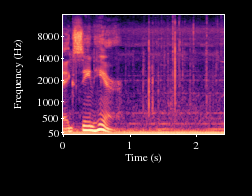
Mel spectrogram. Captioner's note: fire crackling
